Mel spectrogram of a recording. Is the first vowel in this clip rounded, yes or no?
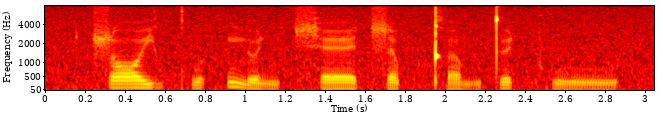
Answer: yes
